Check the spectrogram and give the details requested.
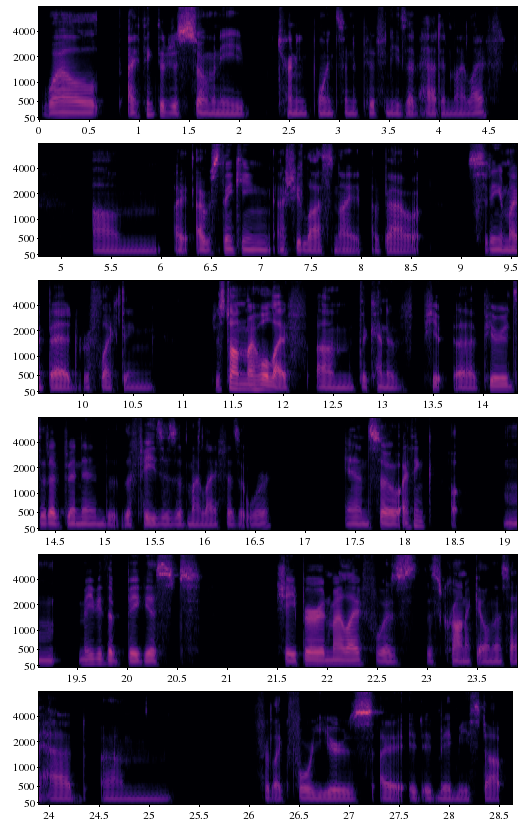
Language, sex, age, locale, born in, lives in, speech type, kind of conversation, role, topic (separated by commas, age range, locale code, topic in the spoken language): English, male, 20-24, en-US, United States, United States, conversation, unstructured, none, What’s a moment that changed your perspective on life?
